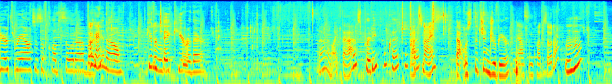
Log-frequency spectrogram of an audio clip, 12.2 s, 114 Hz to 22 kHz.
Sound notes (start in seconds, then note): 1.7 mumbles; 5.3 cocktail sizzling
